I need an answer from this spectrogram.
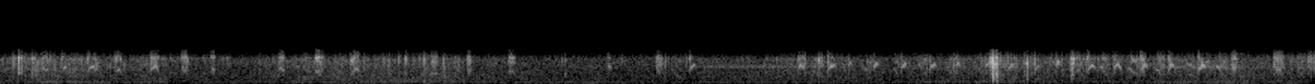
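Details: Red velvet ant (cow killer), a flightless wasp, screaming: faint continuous raspy chittering of quick squeaky pulses, with one sharp, louder click-squeak partway through.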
